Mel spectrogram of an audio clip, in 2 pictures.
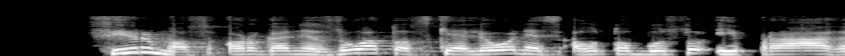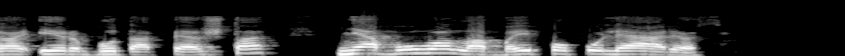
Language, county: Lithuanian, Šiauliai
